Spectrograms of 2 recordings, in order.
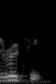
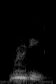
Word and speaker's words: Ruti: The name is Ruti. Ruti. What did I say? I'm sorry. Rudy. Rudy. That's just my own pronunciation. I do have a T in your name. That's American. That's American. Yes. You have to enunciate the T. Gotcha.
